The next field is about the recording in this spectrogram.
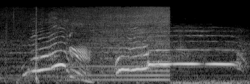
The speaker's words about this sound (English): The pumpkin is screaming. Screaming.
